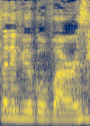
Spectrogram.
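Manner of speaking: put-on Liberian accent.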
